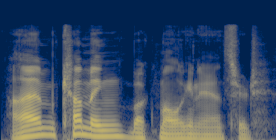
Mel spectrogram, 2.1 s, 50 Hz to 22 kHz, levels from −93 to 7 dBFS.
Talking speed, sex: 145 wpm, male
